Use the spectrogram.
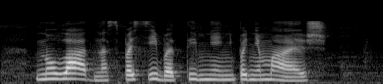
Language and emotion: Russian, neutral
